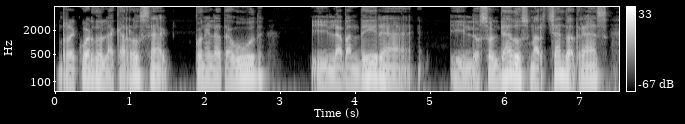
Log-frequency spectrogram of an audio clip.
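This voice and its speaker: A man delivering a sermon in a warm, mellow voice. He speaks in a measured, deliberate way and leans on rhetorical questions for emphasis. The recording is dry and close, with no room sound. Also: on the low side, steady tone, vocal fry, no echo. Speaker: preacher.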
